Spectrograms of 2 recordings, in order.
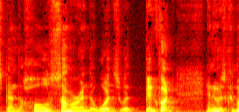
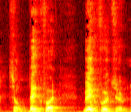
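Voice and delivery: usual speaking voice

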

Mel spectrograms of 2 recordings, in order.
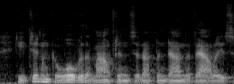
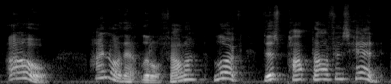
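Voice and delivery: high, animated character voice; raised, eager exclamation; excited recognition; 14 semitones higher, 4 dB louder than usual. Acted. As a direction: pipe up as you recognize someone. Uncle Key recognizes the robot.

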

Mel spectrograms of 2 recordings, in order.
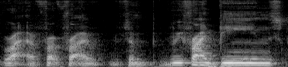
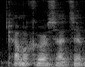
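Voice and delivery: usual speaking voice

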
